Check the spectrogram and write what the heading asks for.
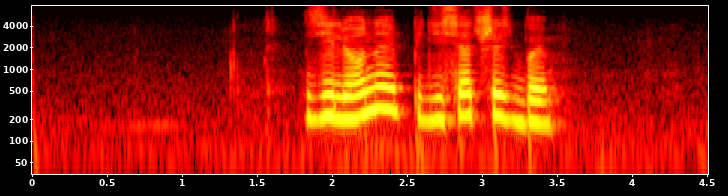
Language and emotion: Russian, neutral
